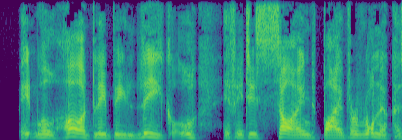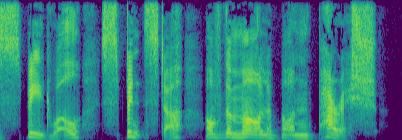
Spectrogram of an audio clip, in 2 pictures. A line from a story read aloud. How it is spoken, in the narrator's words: he muttered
